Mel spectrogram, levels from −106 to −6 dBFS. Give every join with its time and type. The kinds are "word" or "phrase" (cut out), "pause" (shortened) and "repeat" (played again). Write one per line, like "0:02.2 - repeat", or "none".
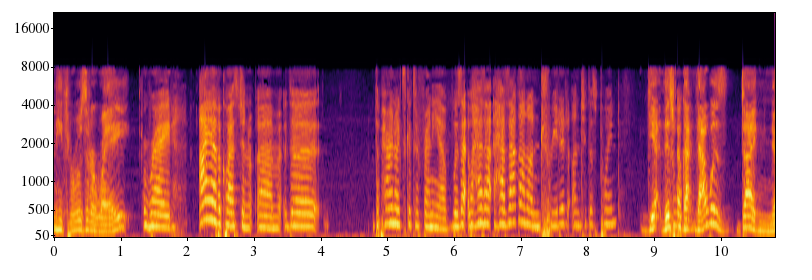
none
